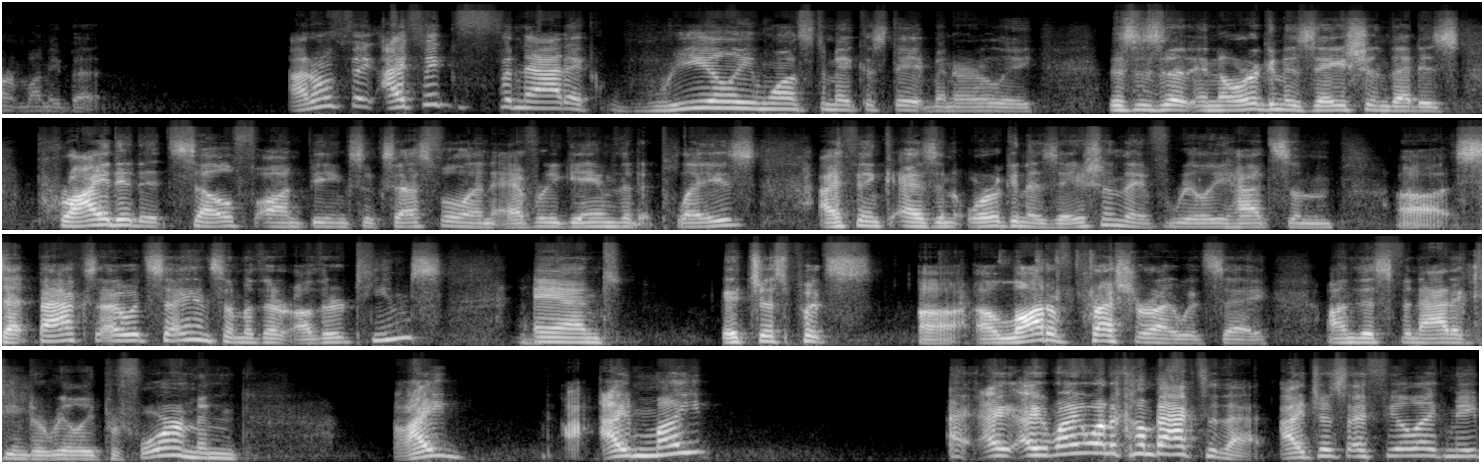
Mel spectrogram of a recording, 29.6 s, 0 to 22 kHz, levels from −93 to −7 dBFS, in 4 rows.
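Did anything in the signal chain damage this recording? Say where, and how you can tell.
Yes. From 0.07 s to 14.11 s the speech and the background noise swell together, climbing about 14 dB before levelling off just before "uh setbacks I would". This is automatic gain rising in the call processing: the AGC judged the input too quiet and slowly raised its gain.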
